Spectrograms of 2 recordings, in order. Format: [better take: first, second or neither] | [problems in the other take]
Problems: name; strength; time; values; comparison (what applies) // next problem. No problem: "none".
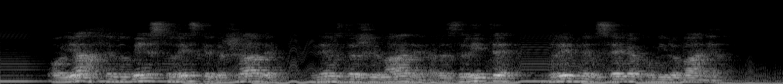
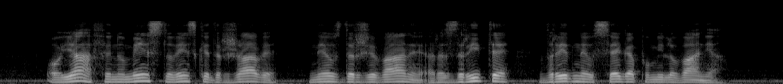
second | background sound (Musical instrument); 9 dB below the speech // room echo; dies away in 0.6 s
